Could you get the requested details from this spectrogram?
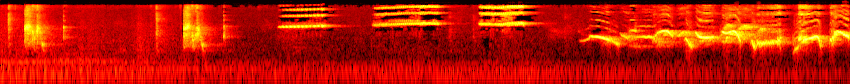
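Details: White-rumped shama (murai batu) song: short loud bursts, then clear whistled notes in stacked triplets, followed by rapid warbling, swooping phrases with rising and falling notes; faint low hum underneath.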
